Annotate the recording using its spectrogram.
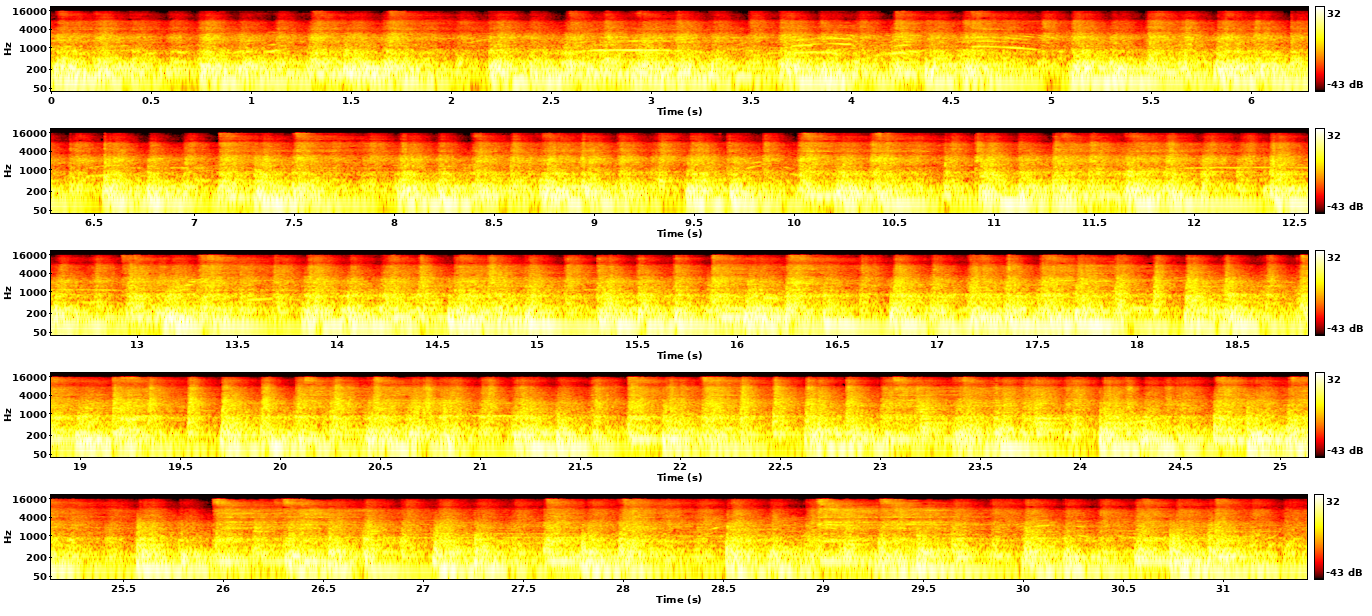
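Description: Marching fanfare band's drum line playing a steady beat, with deep bass drums and rattling snare drums, and voices mixed in.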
